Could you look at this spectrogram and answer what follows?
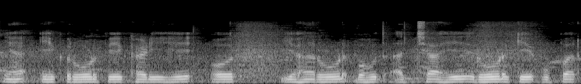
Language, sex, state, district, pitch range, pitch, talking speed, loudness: Hindi, male, Madhya Pradesh, Dhar, 115-120 Hz, 115 Hz, 165 wpm, -16 LUFS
